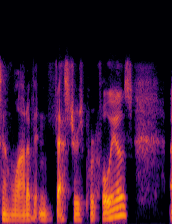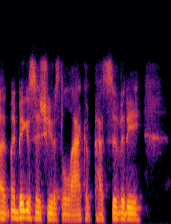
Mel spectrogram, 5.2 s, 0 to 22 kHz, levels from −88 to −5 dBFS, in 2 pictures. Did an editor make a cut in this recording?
yes; 2 cuts; at 2.7 s, 3.4 s

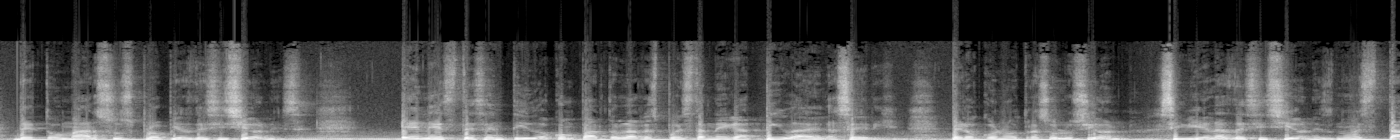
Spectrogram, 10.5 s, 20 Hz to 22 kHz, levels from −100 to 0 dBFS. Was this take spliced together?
no; 0 cuts

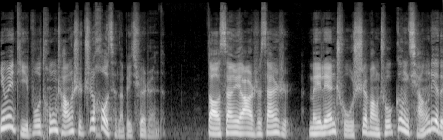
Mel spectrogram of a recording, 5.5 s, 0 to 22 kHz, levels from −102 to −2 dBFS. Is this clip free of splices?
no; 2 cuts; at 2.4 s, 3.8 s

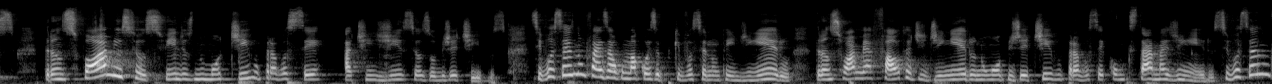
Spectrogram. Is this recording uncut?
yes; 0 cuts

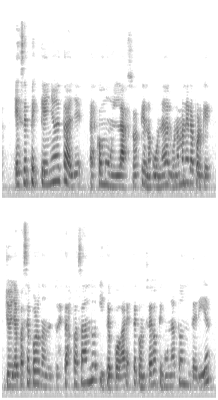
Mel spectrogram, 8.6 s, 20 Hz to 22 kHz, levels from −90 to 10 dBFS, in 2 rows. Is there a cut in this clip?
no; 0 cuts

